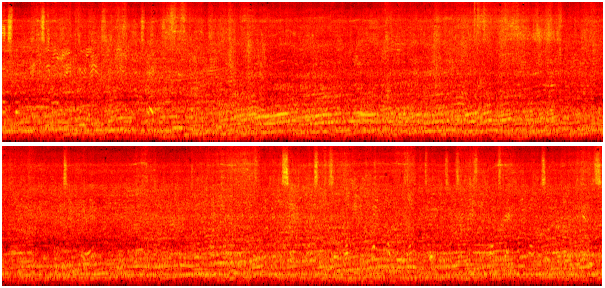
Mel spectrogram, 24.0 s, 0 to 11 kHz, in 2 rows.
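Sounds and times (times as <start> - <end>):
racing car engines: 0.0 - 24.0.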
